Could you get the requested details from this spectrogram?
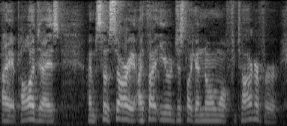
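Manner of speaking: ordinary talk, nothing marked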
